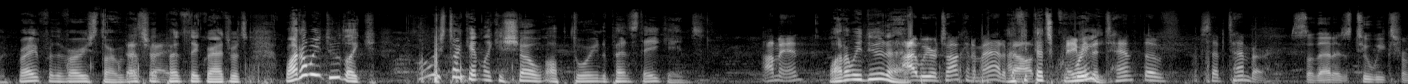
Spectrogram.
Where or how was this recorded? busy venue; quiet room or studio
busy venue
